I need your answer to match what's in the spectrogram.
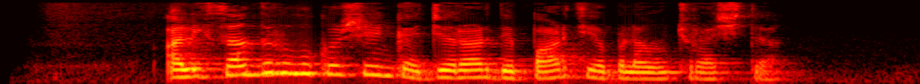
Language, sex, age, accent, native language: Uzbek, female, 25-34, Surxondaryo, Uzbek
